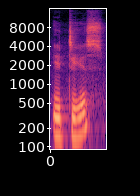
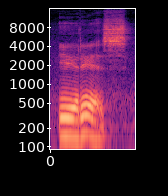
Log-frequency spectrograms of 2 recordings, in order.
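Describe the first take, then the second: First: The t is a clear, separate t sound. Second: The t is a quick flap like an r. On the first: "Você pode falar it is, não tem problema nenhum em você falar, falar assim" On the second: "Você faria uma pronúncia desse R do português. Ou seja, um som como R"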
